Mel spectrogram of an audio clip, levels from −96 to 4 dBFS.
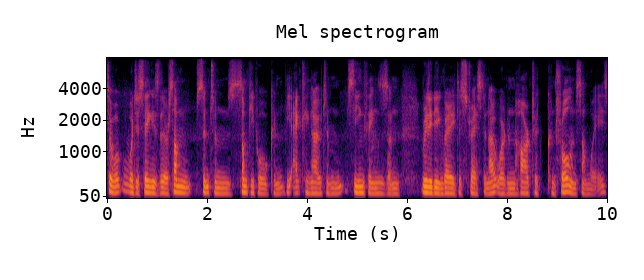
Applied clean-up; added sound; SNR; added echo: none; none; none; none.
